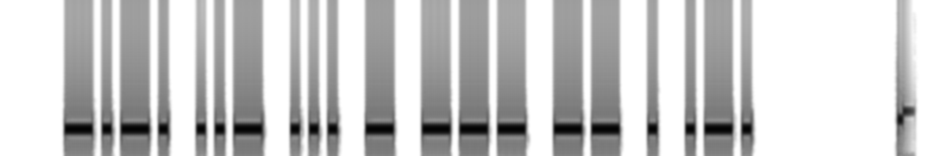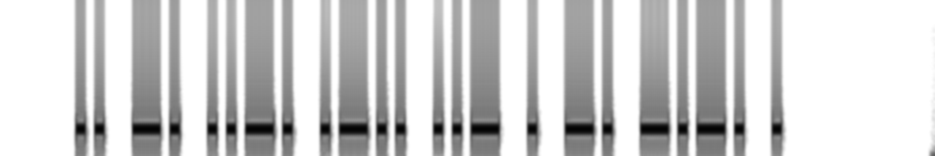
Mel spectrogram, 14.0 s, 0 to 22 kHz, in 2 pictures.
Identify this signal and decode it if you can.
Morse code, heard as a keyed tone, about 17 wpm, 700 Hz. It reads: CUSTOMER INFLUENCE
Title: Sentences from Top 1100 Words - New Word Drill - 17wpm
